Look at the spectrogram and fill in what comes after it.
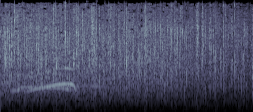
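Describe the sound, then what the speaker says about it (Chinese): A stand-up comedy show audience applauding a comedian, loud and continuous clapping from a full room, with a brief whistle-like tone near the start. "掌声再次送给豆豆"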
